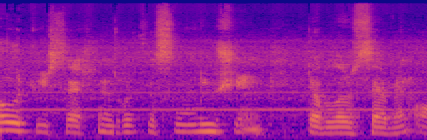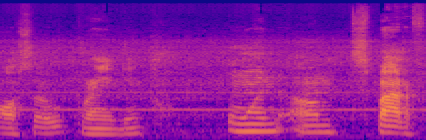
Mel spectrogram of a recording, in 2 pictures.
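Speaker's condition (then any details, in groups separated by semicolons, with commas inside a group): Cerebral palsy; diplegia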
